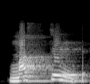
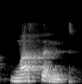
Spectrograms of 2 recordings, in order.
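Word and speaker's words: mustn't: போட்டு இருக்கேன் எப்படி வாசிப்பீங்க மஸ்டன்ட் அப்படின்னு நம்ம வாசிக்கக்கூடாது ஓகேவா இந்த டி வந்து சைலென்ட் உச்சரிக்கணும் எப்படி வாசிக்கணும் அப்படின்னா மசன்ட் மசன்ட் ஓகே மஸ்டன்ட் கிடையாது மசன்ட் ஓகே சோ மசன்ட் அப்படிங்கறது எதோட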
